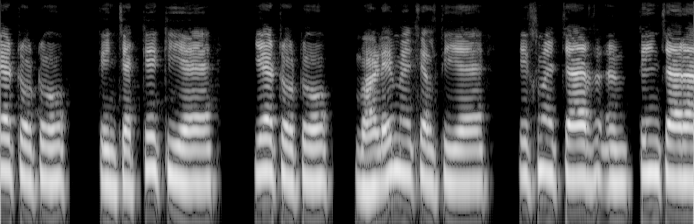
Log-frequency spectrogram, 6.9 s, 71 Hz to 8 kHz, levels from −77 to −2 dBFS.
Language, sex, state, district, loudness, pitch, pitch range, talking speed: Hindi, male, Bihar, Supaul, -16 LUFS, 180 Hz, 170-195 Hz, 145 wpm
